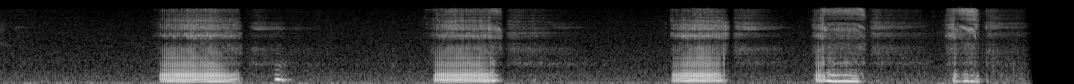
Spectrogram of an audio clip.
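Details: Sleeping two-month-old yellow Lab puppy gives five heavy buzzing snores about every 2.5 seconds, with a small snort after the first one, in a quiet indoor setting.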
